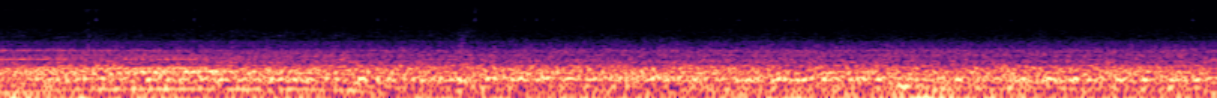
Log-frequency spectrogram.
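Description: A car driving along a town road, heard from inside the cabin: steady engine and tyre rumble.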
